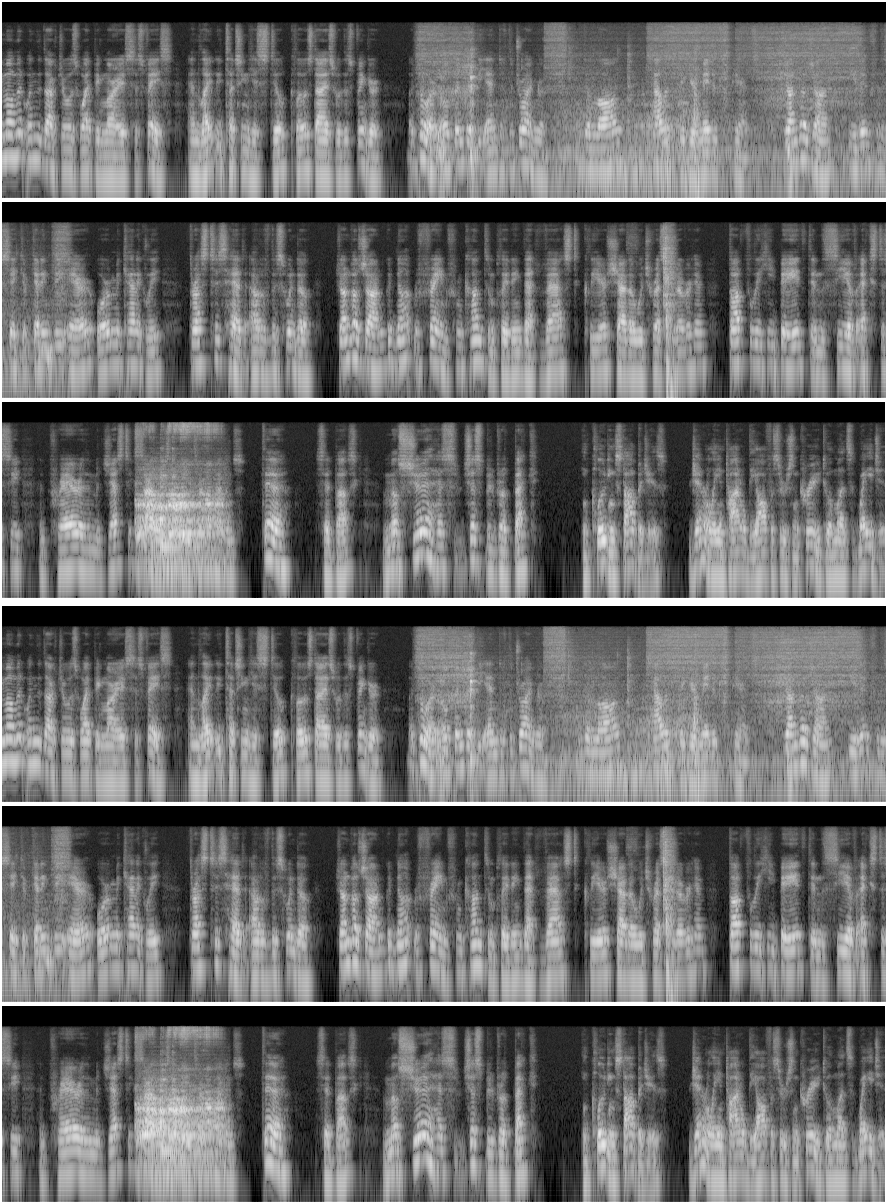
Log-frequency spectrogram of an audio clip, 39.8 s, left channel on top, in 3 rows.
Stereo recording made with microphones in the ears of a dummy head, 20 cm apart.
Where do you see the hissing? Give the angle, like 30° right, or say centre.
50° right.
